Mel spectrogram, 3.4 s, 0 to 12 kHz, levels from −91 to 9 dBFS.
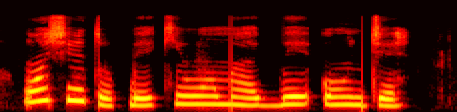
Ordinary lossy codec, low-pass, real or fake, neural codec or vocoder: none; 7.2 kHz; real; none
